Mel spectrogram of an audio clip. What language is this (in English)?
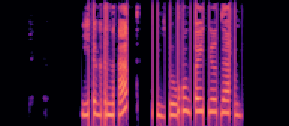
Mari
